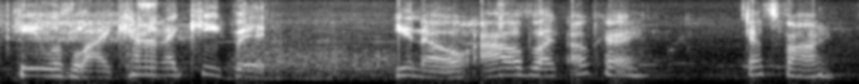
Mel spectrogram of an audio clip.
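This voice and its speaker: A woman in her fifties with a bright, sharp-edged voice at a middling pitch talks casually on a private call. Her delivery is gossipy, blunt and slangy, and she slips into quoting other people as she tells a story. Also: steady tone, moderate pace, a little hiss or hum, rough recording. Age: 50s. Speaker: caller on a prison call. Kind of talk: casual gossipy phone chat.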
